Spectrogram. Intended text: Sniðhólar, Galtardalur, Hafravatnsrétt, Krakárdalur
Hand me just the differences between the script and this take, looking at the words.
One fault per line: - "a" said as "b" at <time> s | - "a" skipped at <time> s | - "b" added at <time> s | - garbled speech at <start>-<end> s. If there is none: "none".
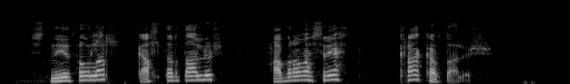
none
